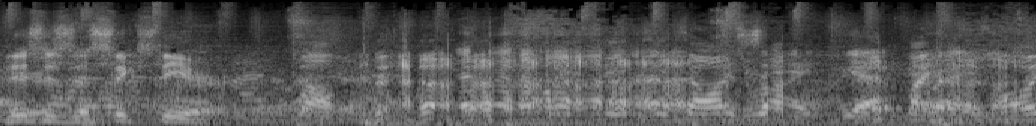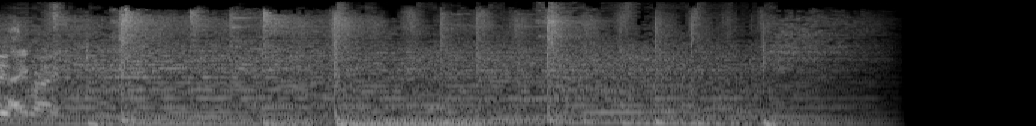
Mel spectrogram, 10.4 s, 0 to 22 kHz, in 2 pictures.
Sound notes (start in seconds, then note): 1.8 everyone laughs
